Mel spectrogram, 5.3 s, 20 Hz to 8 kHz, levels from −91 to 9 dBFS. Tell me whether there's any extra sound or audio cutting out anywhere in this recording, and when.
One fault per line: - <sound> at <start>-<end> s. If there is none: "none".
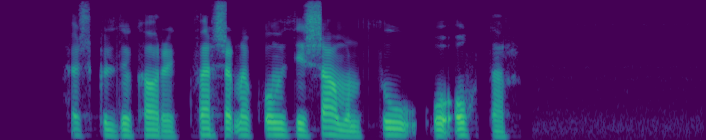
none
